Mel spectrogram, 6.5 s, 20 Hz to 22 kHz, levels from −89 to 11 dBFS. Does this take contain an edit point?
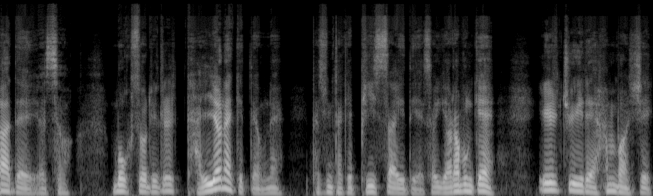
no; 0 cuts

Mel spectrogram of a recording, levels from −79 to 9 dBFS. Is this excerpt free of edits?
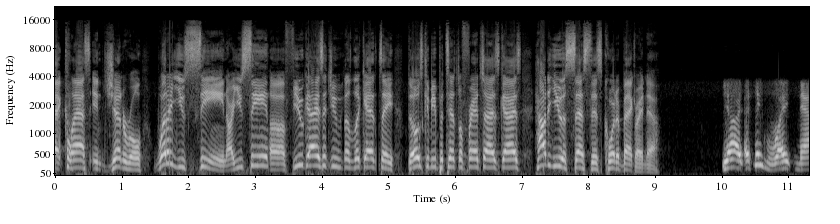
no; 4 cuts; at 3.2 s, 4.3 s, 8.7 s, 10.3 s

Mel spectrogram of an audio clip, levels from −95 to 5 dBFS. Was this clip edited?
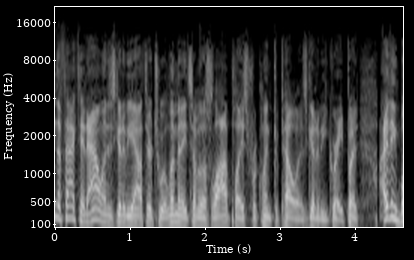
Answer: no; 0 cuts

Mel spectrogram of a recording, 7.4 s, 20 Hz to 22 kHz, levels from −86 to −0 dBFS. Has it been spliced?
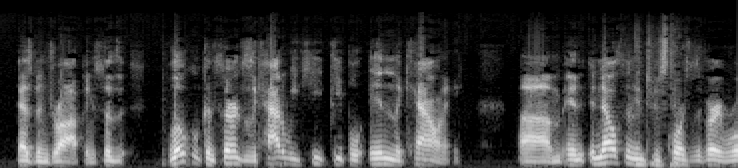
no; 0 cuts

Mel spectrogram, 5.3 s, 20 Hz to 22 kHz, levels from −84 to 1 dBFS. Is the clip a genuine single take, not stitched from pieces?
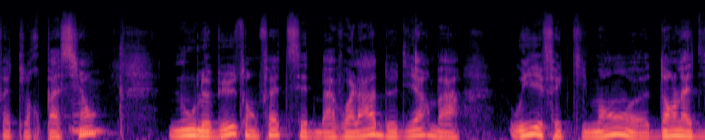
no; 1 cut; at 2.3 s

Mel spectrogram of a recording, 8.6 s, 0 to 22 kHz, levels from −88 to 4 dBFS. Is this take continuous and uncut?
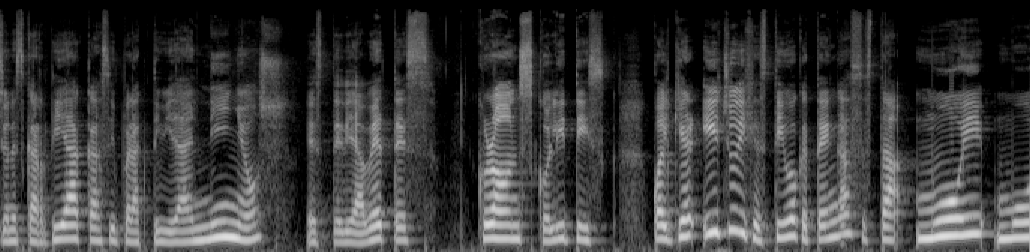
yes; 0 cuts

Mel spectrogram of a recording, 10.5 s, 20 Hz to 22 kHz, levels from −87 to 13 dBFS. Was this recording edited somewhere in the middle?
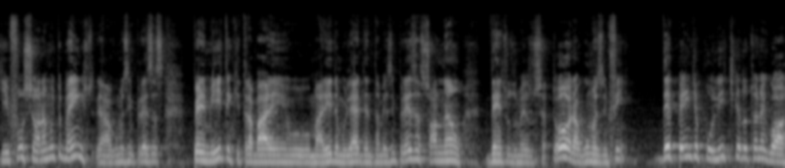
no; 0 cuts

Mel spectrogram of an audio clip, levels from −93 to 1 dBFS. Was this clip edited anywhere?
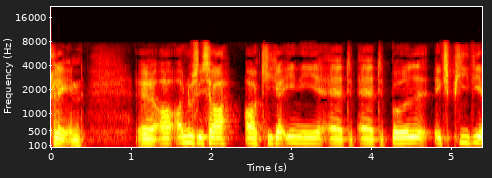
yes; 3 cuts; at 1.8 s, 2.3 s, 3.8 s

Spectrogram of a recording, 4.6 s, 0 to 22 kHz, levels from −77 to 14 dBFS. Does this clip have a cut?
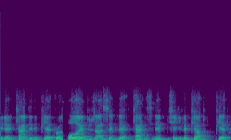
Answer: yes; 1 cut; at 1.2 s

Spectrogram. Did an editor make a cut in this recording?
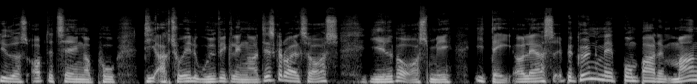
no; 0 cuts

